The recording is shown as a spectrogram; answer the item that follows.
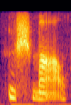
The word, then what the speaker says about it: Uxmal: It's a pyramid complex at Uxmal, Uxmal, pronounced Uxmal.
